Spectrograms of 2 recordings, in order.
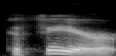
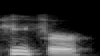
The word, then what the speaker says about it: kefir: Another one is kefir or kefir, depending on how you like to pronounce it.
